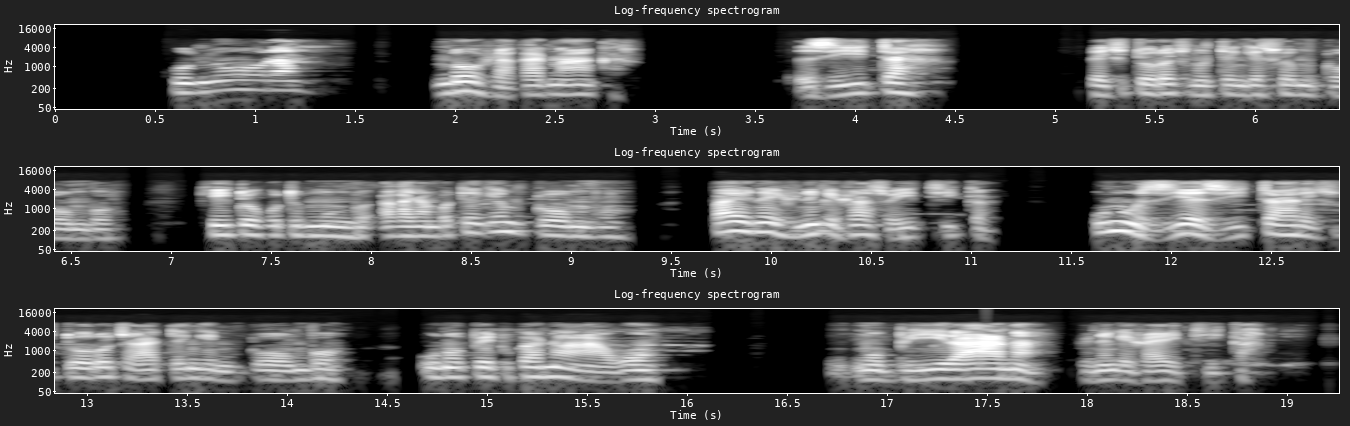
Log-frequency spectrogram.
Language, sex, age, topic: Ndau, female, 36-49, health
